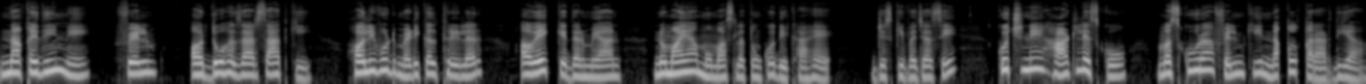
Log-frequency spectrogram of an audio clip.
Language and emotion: Urdu, neutral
